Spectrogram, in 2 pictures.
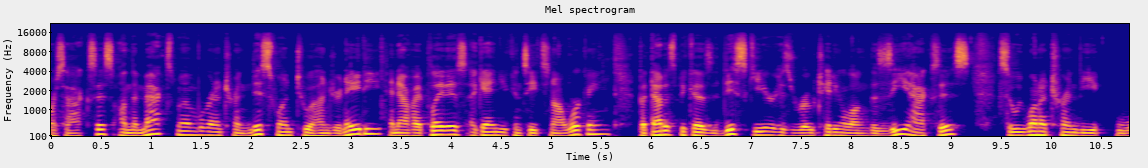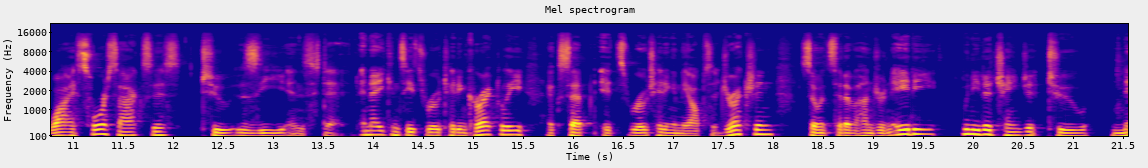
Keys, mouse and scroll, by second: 1.0-2.6 drag, 3.3 space, 3.6 click, 4.8 click, 5.0 shift+click, 5.3 click, 5.5 shift+middle drag, 5.9 shift+middle click, 8.0 shift+middle click, 8.6 shift+middle click, 9.0 shift+middle click, 9.2 shift+middle click, 11.6-12.9 drag, 13.5 shift+middle click, 13.7 middle click, 14.2-14.6 middle drag, 14.6 drag, 15.4 click, 18.7-21.5 drag.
